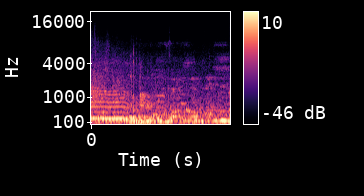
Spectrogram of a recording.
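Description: Rallycross cars' engines running at race pace on the loose-surface section. The engine note holds steady, then drops in pitch about half a second in and carries on lower.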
